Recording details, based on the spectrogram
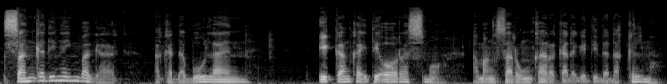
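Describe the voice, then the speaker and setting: Sweet-talking boss, low husky voice, ilocano accent, radio drama. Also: male voice, big pitch swings, normal speed, no echo. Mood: earnest, coaxing. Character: polite, flattering male company boss, earnest suitor.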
